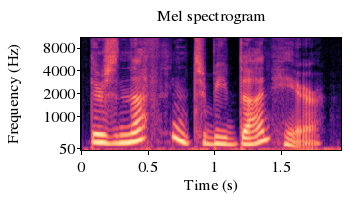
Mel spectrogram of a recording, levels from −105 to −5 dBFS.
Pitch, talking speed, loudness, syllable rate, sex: 225 Hz, 185 wpm, -17 LUFS, 5.2 syllables/s, female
